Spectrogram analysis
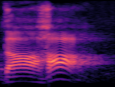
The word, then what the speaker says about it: daha: in Iranian in Persian you don't pronounce the S you pronounce it as H when we say s they say h when we say Dasa they say they say uh daha daha right and uh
